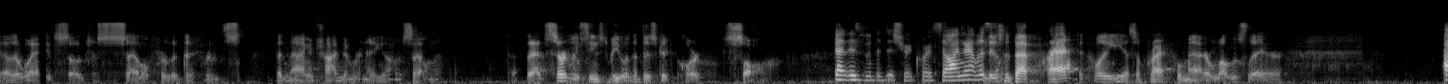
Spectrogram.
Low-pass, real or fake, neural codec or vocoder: 7.2 kHz; fake; codec, 24 kHz, 1.5 kbps, HILCodec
